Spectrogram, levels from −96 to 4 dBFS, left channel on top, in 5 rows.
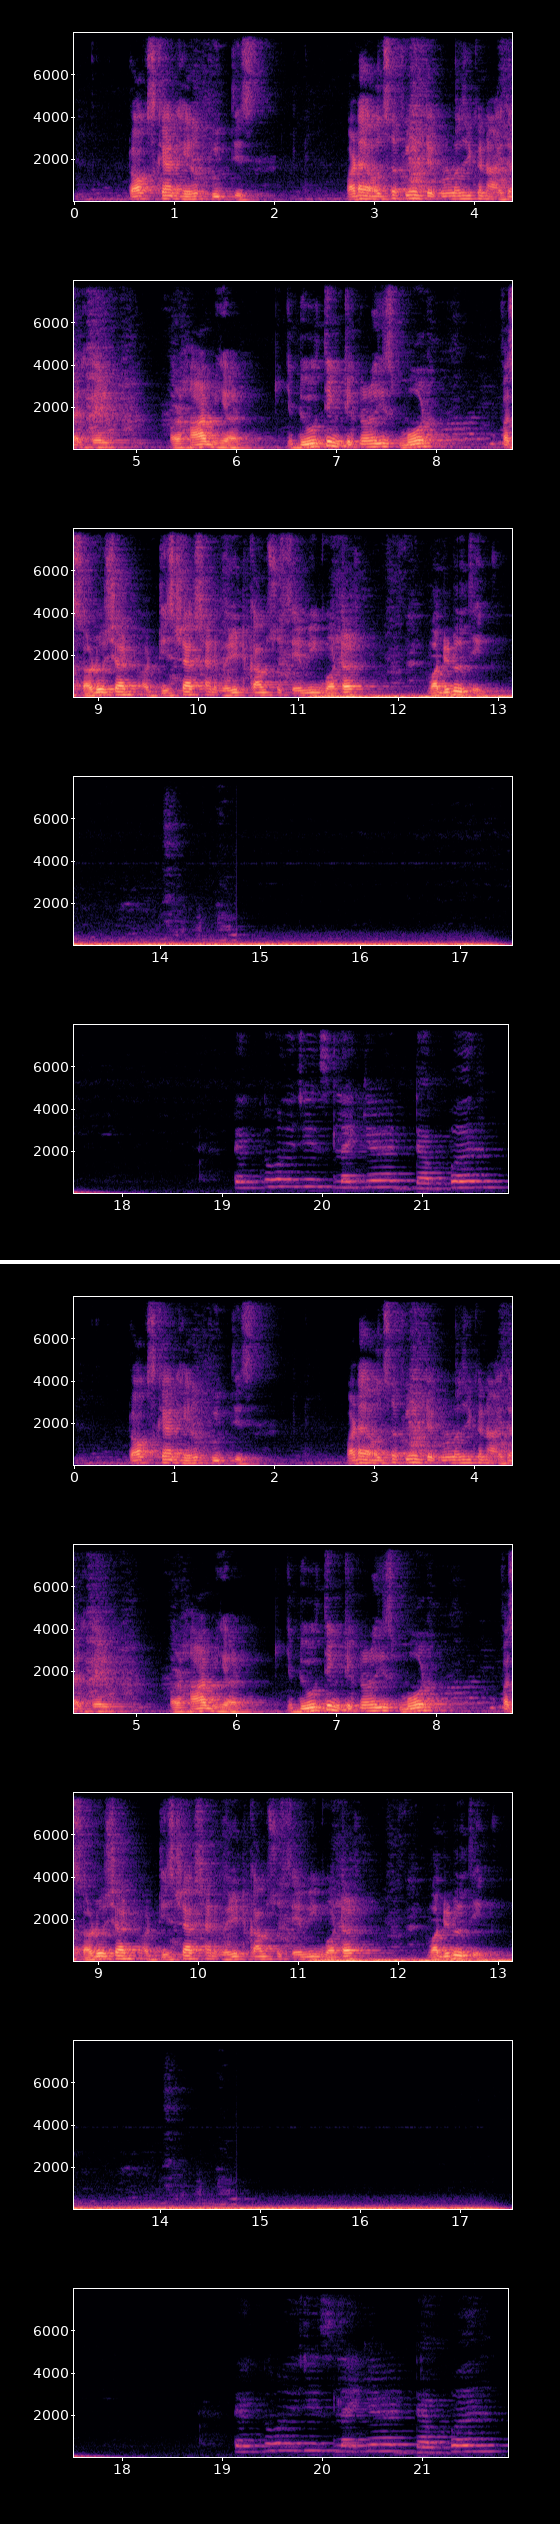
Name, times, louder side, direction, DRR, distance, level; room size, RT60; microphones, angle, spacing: voice 1, 0.6-1.8 2.7-5.1 5.3-6.1 6.5-11.7 12.3-12.9, left 1 dB, 20° left, 0.9 m, -22 dB
sound 1, 11.1-17.2, equal, 50° left, 5.0 m, -21 dB
voice 2, 19.1-21.6, left 2 dB, 85° left, 7.4 m, -40 dB
22.0 x 19.0 x 8.6 m
head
